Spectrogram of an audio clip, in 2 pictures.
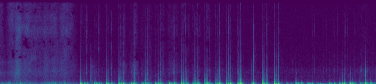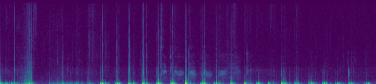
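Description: Long nails and fingertips tap and scratch on top of the bare, hollow metal mesh grille of a white condenser microphone, with hands cupped over the head throughout. A brief hissy scratching opens the clip, followed by a fast, steady stream of dozens of deep, muffled thumping taps. A short scrape briefly interrupts the run before the tapping resumes.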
